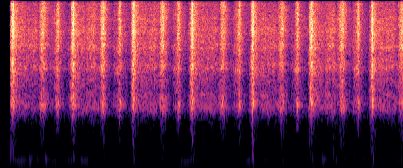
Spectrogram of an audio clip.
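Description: Background music: a shaker playing a quick, even rhythm on its own.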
